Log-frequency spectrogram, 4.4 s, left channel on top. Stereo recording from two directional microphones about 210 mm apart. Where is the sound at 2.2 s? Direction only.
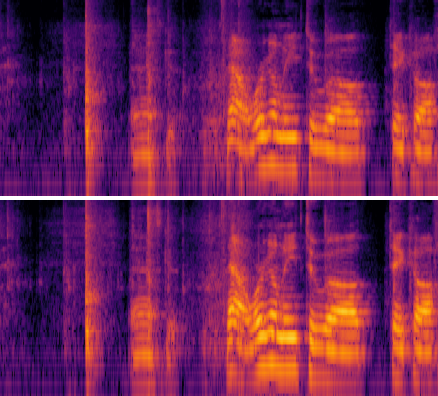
45° right (ahead or behind).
